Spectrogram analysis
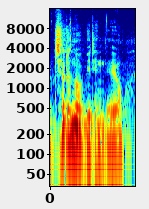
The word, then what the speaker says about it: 체르노빌: 말씀드렸듯이 독일은 과거 이제 체르노빌 그쪽 이제 발음을 치르노빌인데요 치르노빌의 그 비극을 옆에서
